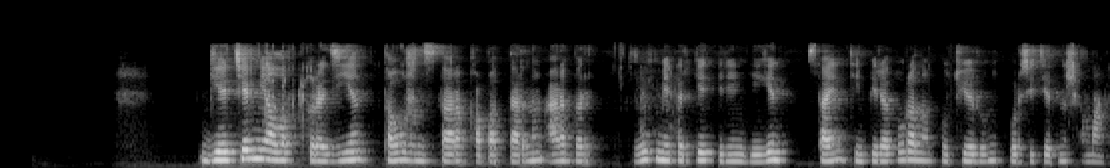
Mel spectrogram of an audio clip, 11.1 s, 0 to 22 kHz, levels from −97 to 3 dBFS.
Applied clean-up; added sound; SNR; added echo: neural mask model DeepFilterNet 3.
